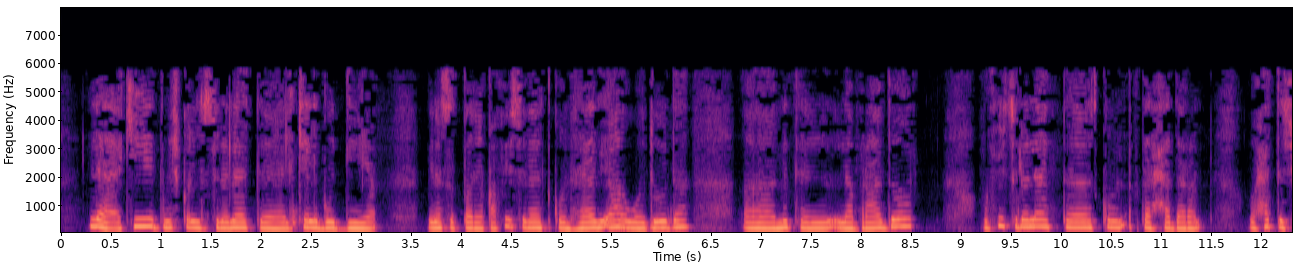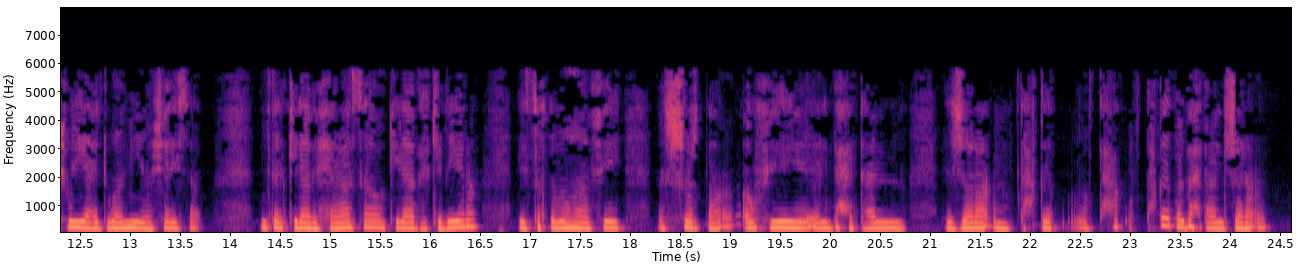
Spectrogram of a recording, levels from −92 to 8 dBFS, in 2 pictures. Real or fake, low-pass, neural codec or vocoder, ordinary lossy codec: fake; 7.2 kHz; codec, 44.1 kHz, 7.8 kbps, Pupu-Codec; MP3, 24 kbps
